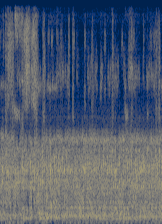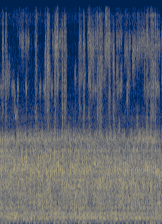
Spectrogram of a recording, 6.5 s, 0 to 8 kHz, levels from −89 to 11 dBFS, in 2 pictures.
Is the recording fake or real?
fake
